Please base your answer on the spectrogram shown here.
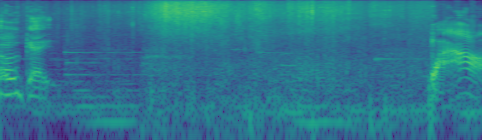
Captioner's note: tree branches crunching lightly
